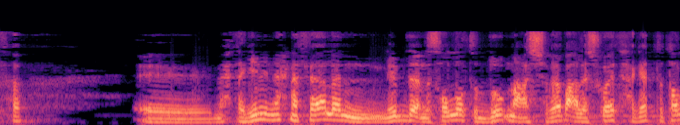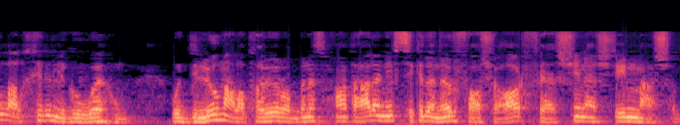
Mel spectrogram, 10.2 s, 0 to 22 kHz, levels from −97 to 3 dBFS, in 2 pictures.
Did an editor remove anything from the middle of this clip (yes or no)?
no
